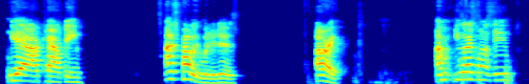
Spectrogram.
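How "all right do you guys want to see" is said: chewing, mouth full, higher pitch. Speaker about to show viewers how they package, talking while eating grapes. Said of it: "Sorry, I'm eating grapes".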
